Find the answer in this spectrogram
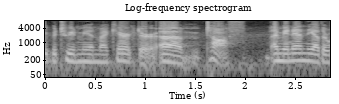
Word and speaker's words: Toph: Toph definitely rhymes with tough.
